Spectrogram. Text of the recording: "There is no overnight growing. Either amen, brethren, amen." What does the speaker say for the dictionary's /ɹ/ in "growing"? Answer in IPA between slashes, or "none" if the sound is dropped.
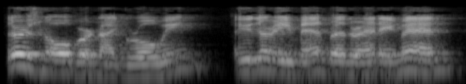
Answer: /ɹ/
